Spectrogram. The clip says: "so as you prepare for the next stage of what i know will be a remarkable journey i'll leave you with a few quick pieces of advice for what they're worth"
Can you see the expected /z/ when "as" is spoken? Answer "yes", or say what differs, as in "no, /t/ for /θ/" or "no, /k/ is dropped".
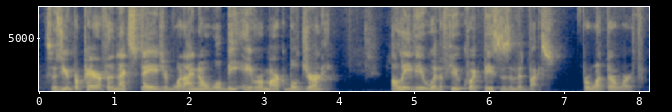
yes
